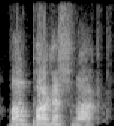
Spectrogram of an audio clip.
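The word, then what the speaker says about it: Walpurgisnacht: Yes, which they say Valpurgis Night, and I just yelled at it, Valpurgis Nacht! If you're going to use the German witch's Sabbath, pronounce it properly.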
